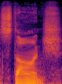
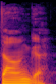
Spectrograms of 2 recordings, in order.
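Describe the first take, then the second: First: It is pronounced in a French-like way. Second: It is pronounced without a French-like sound. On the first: The speaker calls it wrong. "you're pronouncing it uh, like a, like a French person" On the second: The speaker calls it right. "It's it's Stange"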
